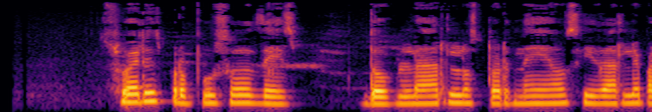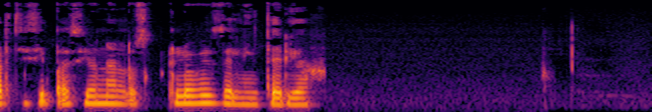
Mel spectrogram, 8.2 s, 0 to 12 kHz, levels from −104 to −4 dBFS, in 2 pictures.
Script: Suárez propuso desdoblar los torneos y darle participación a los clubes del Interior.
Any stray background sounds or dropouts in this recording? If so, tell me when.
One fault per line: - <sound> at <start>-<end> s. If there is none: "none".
none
